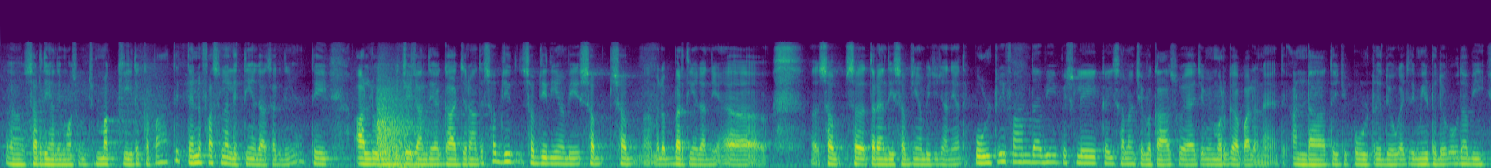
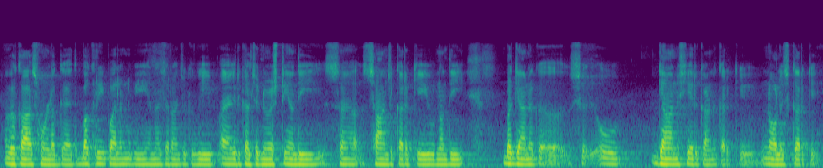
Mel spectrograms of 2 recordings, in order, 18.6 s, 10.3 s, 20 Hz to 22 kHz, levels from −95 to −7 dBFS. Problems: background conversations at intervals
